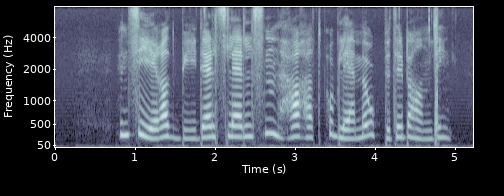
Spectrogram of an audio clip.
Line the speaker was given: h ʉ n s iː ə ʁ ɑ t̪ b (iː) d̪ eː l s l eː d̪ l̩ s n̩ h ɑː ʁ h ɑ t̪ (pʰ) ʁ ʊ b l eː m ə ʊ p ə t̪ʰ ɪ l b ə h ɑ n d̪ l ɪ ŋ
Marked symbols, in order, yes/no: no, yes

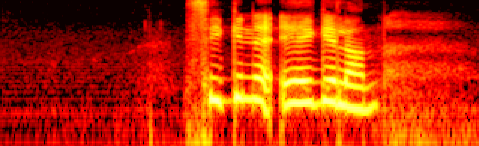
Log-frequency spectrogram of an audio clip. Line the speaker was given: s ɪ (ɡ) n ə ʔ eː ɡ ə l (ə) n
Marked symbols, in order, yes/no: yes, no

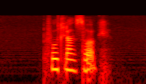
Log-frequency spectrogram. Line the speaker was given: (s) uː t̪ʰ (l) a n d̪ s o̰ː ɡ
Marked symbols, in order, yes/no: no, yes

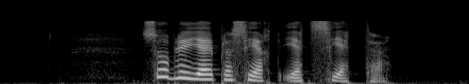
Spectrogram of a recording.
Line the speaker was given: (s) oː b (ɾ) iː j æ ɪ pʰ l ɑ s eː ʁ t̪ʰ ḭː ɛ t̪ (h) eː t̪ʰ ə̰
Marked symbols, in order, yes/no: yes, no, no

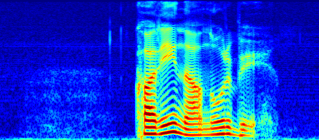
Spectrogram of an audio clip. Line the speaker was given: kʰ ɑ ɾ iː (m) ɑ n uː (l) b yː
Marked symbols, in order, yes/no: no, no

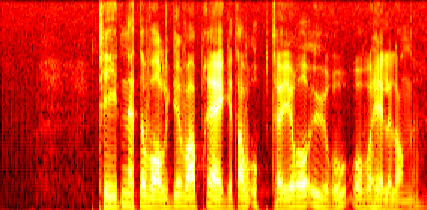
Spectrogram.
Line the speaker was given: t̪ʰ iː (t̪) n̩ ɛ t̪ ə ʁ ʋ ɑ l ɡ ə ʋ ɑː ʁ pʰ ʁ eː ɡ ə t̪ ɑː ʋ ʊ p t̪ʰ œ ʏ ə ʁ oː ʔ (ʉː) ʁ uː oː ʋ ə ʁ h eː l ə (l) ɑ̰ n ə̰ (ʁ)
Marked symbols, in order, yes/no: no, yes, yes, no

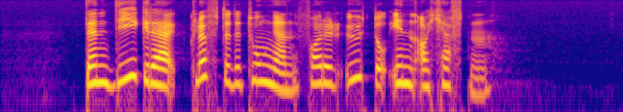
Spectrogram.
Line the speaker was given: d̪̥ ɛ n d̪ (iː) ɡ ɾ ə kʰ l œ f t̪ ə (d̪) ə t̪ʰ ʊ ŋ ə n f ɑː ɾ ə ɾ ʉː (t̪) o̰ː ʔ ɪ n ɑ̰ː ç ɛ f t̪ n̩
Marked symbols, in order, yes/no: yes, yes, yes

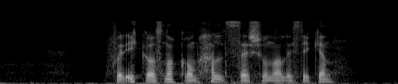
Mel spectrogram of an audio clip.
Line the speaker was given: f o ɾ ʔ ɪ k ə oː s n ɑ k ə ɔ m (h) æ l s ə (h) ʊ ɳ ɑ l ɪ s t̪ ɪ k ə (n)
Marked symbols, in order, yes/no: yes, no, yes

